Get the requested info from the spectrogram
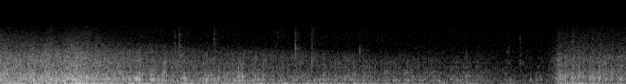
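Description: Thunder rolling and slowly fading after a loud clap, with a second rumble swelling up near the end.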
